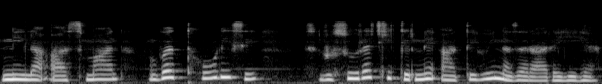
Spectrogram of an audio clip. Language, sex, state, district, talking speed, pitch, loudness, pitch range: Hindi, female, Jharkhand, Ranchi, 140 wpm, 230 Hz, -15 LUFS, 200-270 Hz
